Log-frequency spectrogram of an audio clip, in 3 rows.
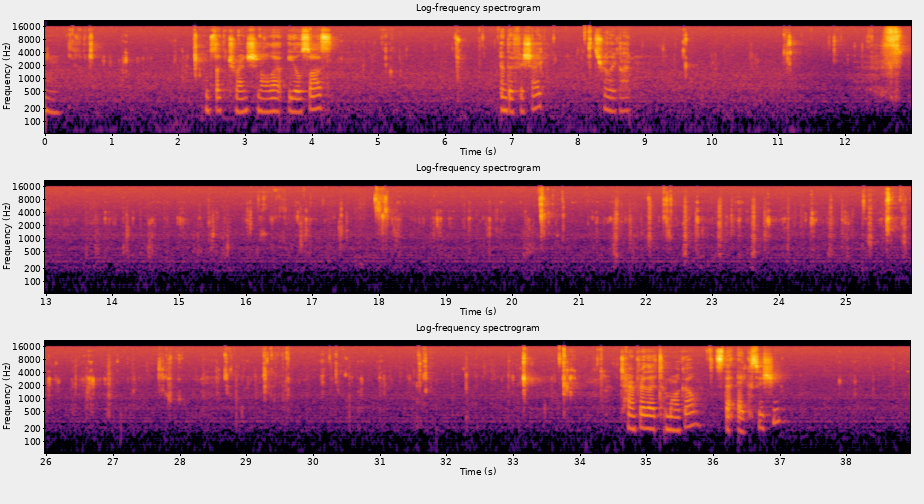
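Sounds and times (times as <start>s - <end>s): chewing with wet mouth clicks: 0.4s - 2.4s, 13.6s - 34.5s.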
